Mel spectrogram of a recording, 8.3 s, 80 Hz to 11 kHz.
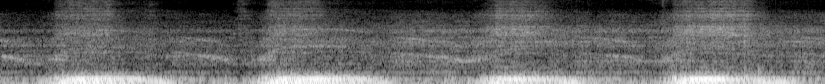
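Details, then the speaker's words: Supercharged M54 2.5i BMW Z3, surging idle after a drive home, recorded on a phone: it rises and sags about every two seconds, nearly dying at each dip; the owner suspects a rich condition, and a P0102 MAF circuit low code later appeared, cause unconfirmed. "and it seems to be rich at that point, so it's not getting enough air, or, you know, obviously too much fuel."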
